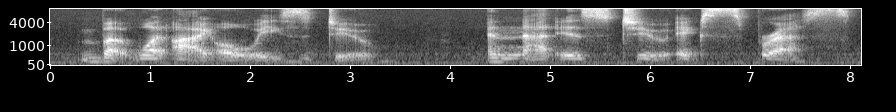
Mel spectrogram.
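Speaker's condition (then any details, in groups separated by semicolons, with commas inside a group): Essential tremor; affects legs as well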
